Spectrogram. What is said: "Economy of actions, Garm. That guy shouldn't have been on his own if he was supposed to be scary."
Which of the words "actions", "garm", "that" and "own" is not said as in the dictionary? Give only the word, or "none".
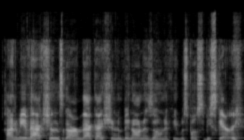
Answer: none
